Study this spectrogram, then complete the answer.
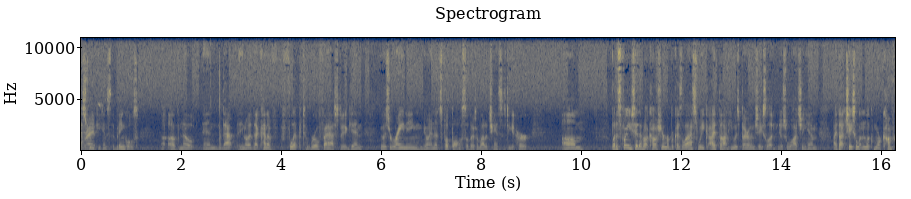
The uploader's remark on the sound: We apologize for the audio quality in terms of background noise on this episode.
